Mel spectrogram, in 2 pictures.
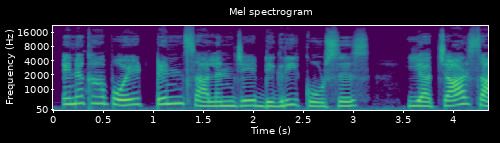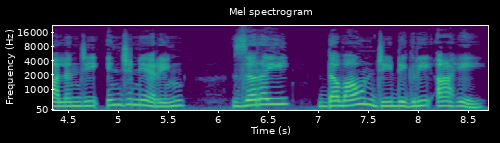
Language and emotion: Sindhi, neutral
